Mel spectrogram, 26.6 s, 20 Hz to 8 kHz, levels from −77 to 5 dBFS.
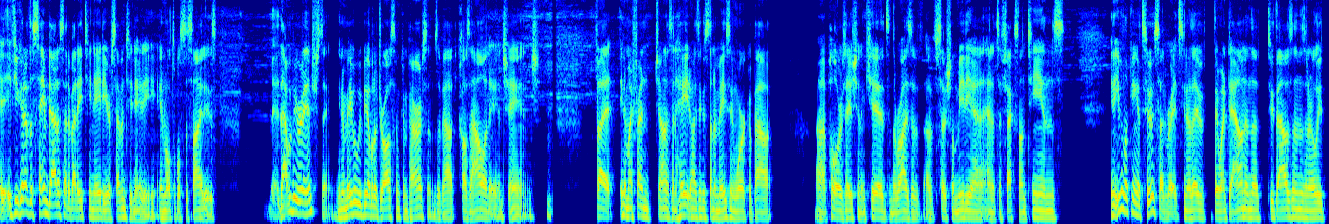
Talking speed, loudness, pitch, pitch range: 190 wpm, -23 LUFS, 110 Hz, 100-115 Hz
